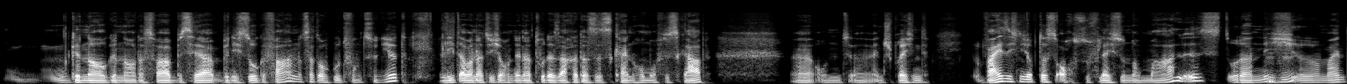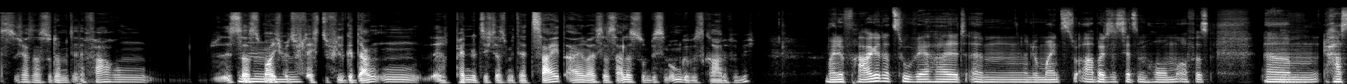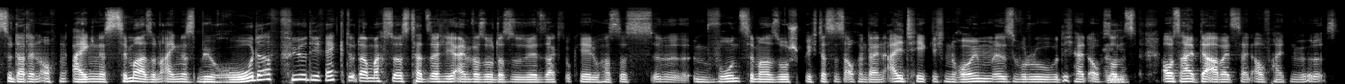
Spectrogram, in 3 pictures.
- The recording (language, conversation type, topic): German, advice, Wie hat sich durch die Umstellung auf Homeoffice die Grenze zwischen Arbeit und Privatleben verändert?
- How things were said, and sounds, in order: other noise; stressed: "Büro"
